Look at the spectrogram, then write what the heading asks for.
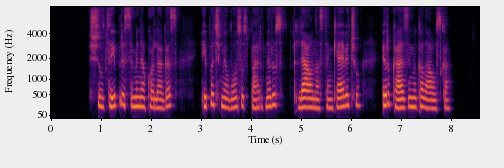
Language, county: Lithuanian, Alytus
